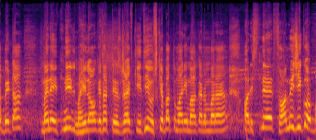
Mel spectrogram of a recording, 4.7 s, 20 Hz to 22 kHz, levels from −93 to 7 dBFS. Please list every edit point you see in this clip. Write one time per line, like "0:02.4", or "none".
0:01.1
0:03.5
